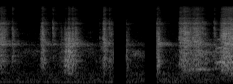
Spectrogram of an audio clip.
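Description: Trampoline creaking and rubbing under a person's bare feet as he steps and shifts his weight, in uneven bursts a few times a second. The sound cuts out completely twice, briefly, a little past a second in.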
